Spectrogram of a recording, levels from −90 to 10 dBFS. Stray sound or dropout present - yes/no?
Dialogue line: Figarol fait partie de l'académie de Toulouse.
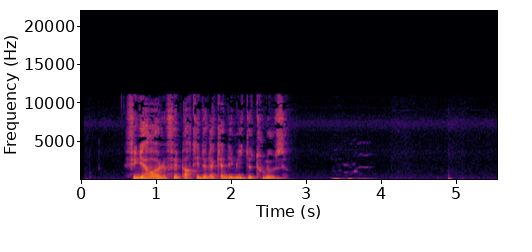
yes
